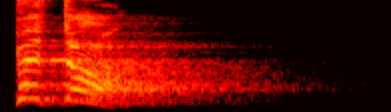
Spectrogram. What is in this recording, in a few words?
Attack, Modular Corpus Male; Warframe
